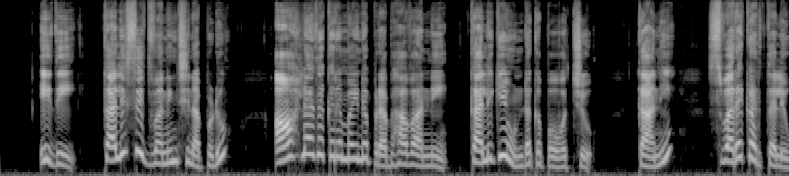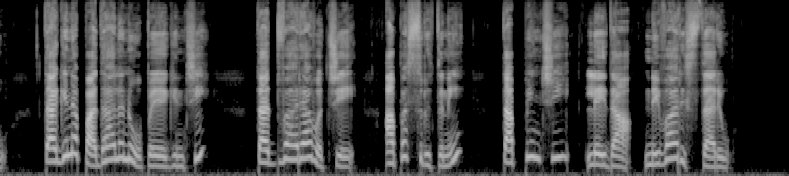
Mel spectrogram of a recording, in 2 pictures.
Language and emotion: Telugu, neutral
